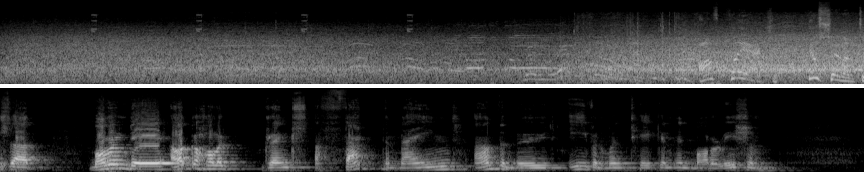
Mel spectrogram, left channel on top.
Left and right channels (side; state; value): both; different; correlation 0.00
